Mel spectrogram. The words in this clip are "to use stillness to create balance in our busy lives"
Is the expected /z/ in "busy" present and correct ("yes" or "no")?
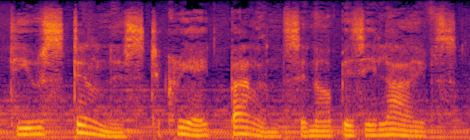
yes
